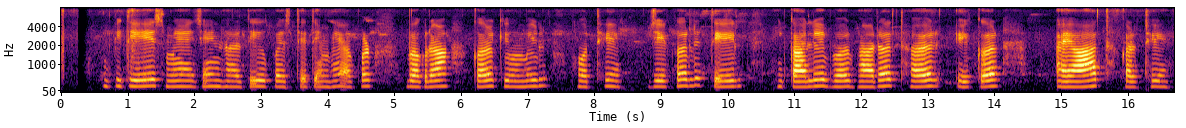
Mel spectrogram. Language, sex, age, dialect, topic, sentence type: Chhattisgarhi, female, 36-40, Northern/Bhandar, agriculture, statement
